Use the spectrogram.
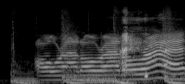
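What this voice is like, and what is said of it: Put-on Western accent. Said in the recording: “My Western accent”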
